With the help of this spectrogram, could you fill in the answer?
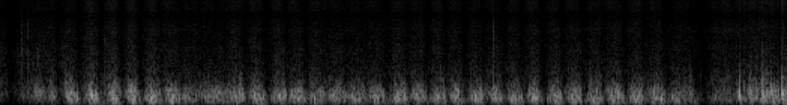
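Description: Long dark-painted nails scratch a soft, stuffed teal throw pillow of textured woven fabric with raised white cord lettering. It makes rapid, uneven strokes of dry, muffled rustling, mostly in the low-mid range with little brightness. It ends with a slightly louder burst of scratching.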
